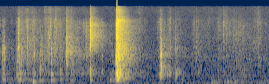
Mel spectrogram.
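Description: A plastic tub lid pops off.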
